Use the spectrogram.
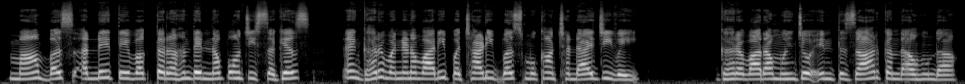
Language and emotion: Sindhi, sad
